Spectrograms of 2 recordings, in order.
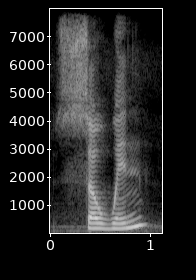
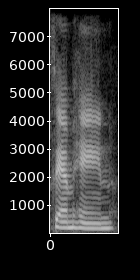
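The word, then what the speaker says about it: Samhain: while I was researching I read that it's actually pronounced sowin sawin I don't know I've always heard Sam Hayne someone fact check please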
